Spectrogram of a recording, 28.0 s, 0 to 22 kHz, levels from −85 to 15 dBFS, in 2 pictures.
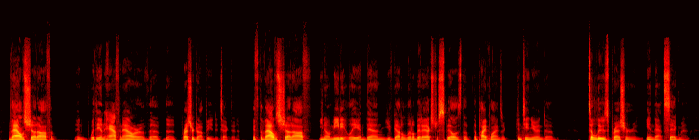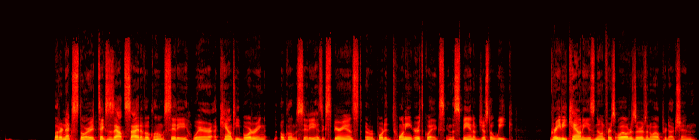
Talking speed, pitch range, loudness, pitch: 185 wpm, 125-150 Hz, -28 LUFS, 135 Hz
